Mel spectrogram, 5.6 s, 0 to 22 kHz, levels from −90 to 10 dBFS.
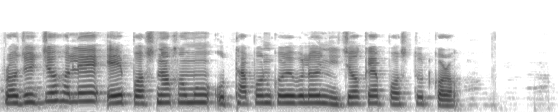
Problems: background conversations at intervals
